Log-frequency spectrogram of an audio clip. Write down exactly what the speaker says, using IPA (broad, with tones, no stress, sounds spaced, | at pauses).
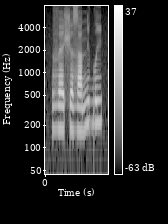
v ɛ˨ ʃ ə˨ z a˨ n i˦ ɡʷ i˦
